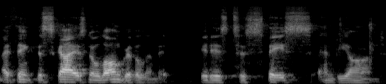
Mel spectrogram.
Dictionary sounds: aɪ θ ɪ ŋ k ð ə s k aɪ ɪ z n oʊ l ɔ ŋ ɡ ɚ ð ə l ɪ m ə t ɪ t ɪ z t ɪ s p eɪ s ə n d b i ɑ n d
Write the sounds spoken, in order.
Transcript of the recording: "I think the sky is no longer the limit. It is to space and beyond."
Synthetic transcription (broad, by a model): aɪ θ ɪ ŋ k ð ə s k aɪ ɪ z n oʊ l ɔ ŋ ɡ ɚ ð ə l ɪ m ə t ɪ t ɪ z t ɪ s p eɪ s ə n b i ɑ n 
